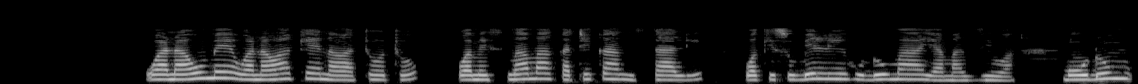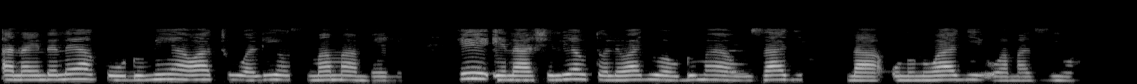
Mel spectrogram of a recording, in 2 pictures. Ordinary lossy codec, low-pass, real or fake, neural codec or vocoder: MP3, 24 kbps; 5.4 kHz; real; none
